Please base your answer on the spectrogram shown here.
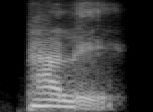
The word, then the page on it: paly: Indian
